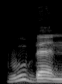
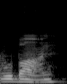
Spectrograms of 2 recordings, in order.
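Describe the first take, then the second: First: The second word has the vowel of 'ben'. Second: The second word has the vowel of 'ban'. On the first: The speaker calls it right. "I think it's Wu Ben" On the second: The speaker calls it wrong. "not Wu Ban. I think I've been pronouncing this name wrong"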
